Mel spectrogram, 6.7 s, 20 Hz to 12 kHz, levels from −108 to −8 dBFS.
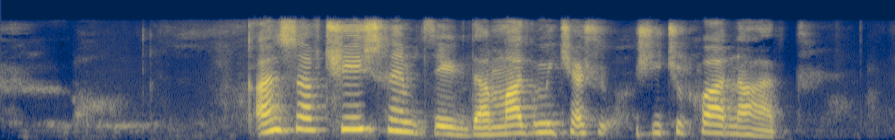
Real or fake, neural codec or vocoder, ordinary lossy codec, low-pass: fake; codec, 16 kHz, 2 kbps, X-Codec, WavLM features, trained on Multilingual LibriSpeech; Opus, 64 kbps; 7.2 kHz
